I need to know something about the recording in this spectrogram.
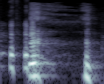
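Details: Adult coughing amid laughter during a casual filmed meal: two or three short, throaty cough bursts separated by brief pauses in a small room.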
